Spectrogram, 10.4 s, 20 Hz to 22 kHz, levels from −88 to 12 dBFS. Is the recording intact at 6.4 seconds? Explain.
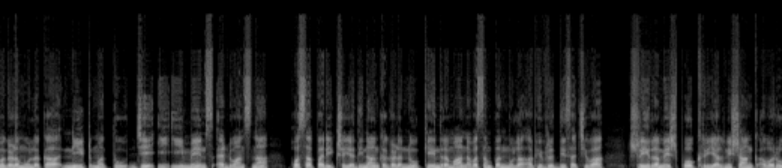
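No. At 6.4 s, as everywhere else in the speech, there's plainly audible damage that's most likely Opus compression in its music-style CELT mode. The sound still reaches up to about 20.3 kHz, so it isn't muffled, but with too few bits the encoder fills short-changed bands by copying lower ones or with noise. That gives the speech a rough, grainy texture, which fits a low bitrate around 24 kbps.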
